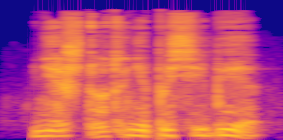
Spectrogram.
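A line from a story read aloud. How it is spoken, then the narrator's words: Whisper. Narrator (Russian): шепнул Джим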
